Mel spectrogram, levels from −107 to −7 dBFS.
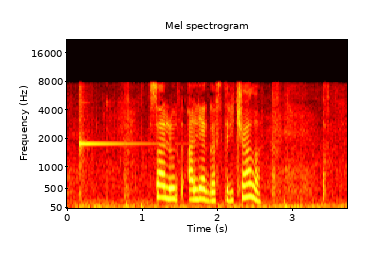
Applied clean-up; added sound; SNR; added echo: none; Glockenspiel; 10 dB; none.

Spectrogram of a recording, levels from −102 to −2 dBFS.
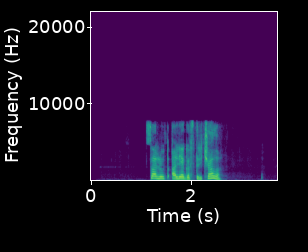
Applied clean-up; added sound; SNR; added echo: neural mask model DeepFilterNet 3.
